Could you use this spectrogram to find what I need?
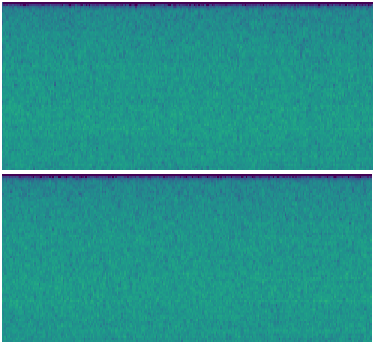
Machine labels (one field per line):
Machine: fan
